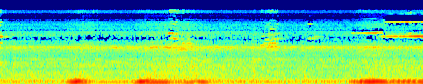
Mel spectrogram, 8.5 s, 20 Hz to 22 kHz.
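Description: Suzuki Grand Vitara's engine pulling the 4x4 slowly over rough off-road ground, revving in two short blips about a second and a half and three seconds in, then held at higher revs from about seven seconds.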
